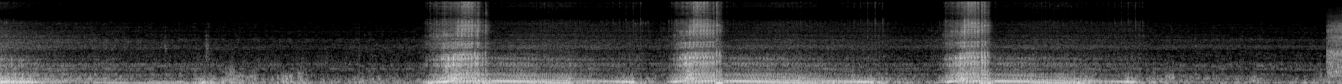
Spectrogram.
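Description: A powerful engine in a 2022 Land Rover Range Rover Sport HSE Dynamic P525 SUV idles with a low rumble, then revs hard three times in succession, each rev surging loudly before dropping back.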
